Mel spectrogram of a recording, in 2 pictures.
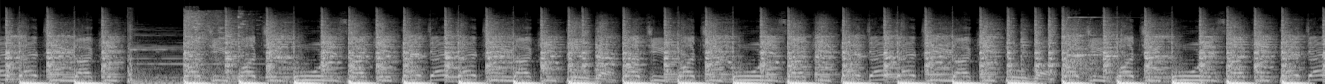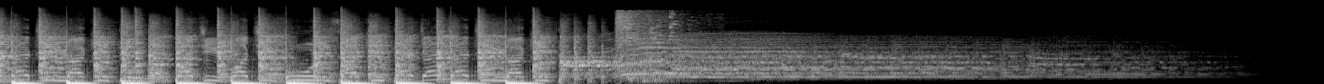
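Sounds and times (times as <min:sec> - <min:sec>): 
slowed Christmas kids funk music: 0:00.0 - 0:19.4.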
